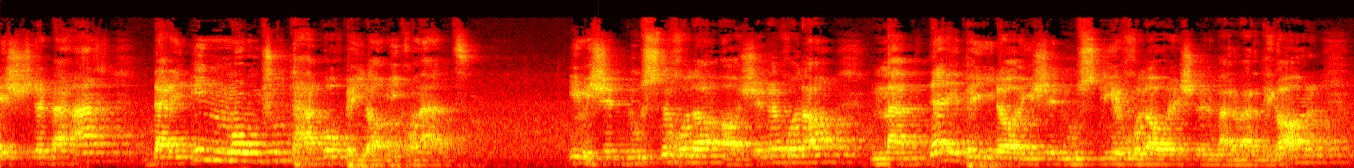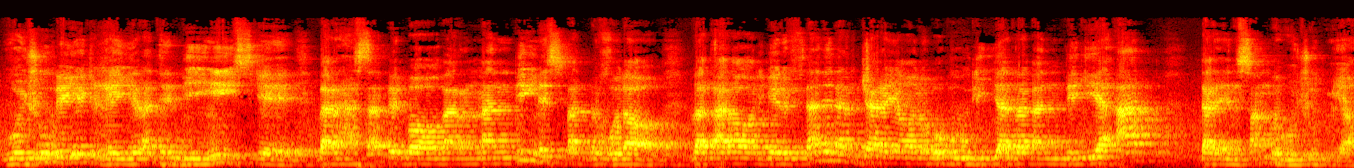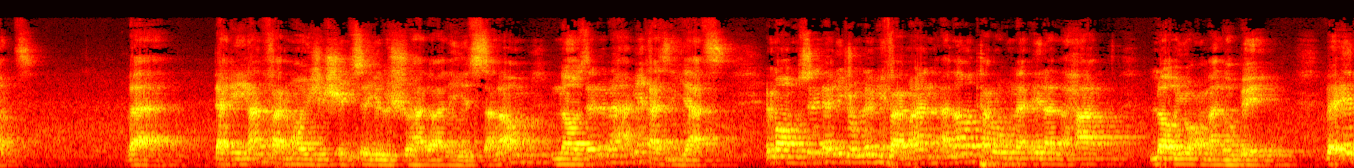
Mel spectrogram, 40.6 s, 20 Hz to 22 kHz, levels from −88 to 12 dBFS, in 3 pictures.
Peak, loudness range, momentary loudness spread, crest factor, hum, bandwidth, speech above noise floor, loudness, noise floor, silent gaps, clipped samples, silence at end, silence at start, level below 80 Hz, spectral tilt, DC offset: 0 dBFS; 3 LU; 8 LU; 14 dB; none; 14.5 kHz; 21 dB; -12 LUFS; -34 dBFS; none; under 0.1%; 0 s; 0 s; -50 dBFS; -2.5 dB/octave; under 0.1%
